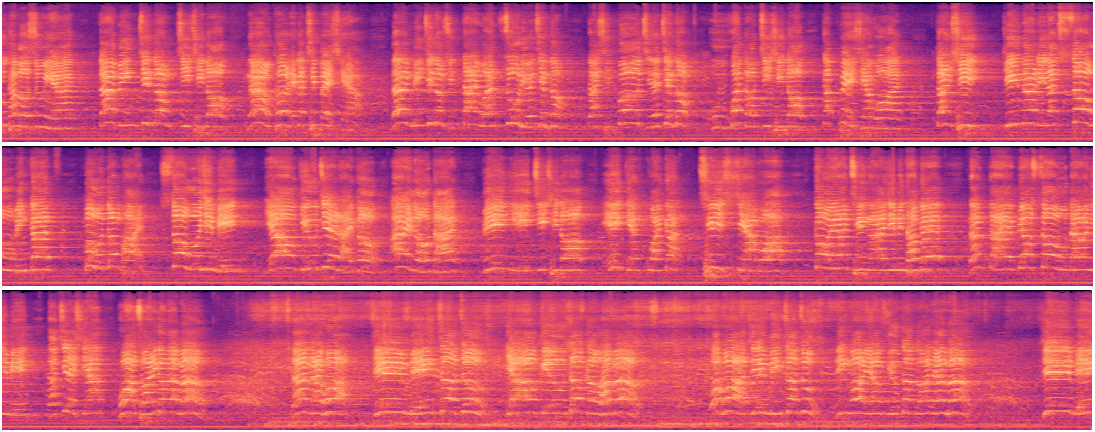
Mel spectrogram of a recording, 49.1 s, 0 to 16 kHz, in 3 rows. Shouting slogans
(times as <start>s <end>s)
35.4s 49.0s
